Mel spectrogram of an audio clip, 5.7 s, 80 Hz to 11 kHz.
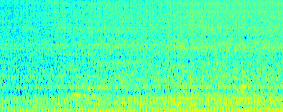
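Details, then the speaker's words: Yamaha Mio M3 scooter, not run for a year, after injector and fuel filter replacement: even, steady single-cylinder idle without hunting or stalling; idles cleanly on its own. "Ayan na siya mga idol. Naandar na siya."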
